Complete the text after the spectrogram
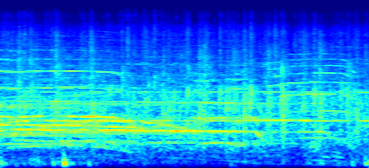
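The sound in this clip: Students at a church youth service applaud and cheer to welcome a speaker, with dense, loud clapping mixed with whoops and shouts that continue throughout.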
